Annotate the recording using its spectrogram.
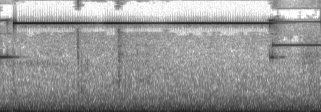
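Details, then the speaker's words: Zoll monitor in a code blue training demonstration, dial turned to defib charge for ventricular fibrillation before a shock: steady high-pitched defibrillator charging tone with brief chirps over room hum. "but if we were to find a person in ventricular fibrillation we would immediately want to turn the dial to defib charge"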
